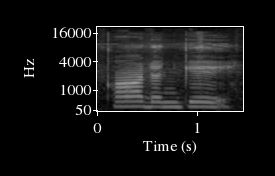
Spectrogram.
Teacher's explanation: dorsovelar bunyi yang dihasilkan oleh punggung lidah dorsum dan langit-langit lunak vellum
